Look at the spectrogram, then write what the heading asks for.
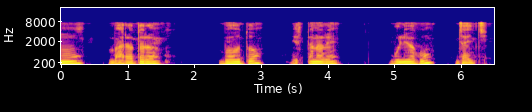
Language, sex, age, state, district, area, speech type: Odia, male, 45-60, Odisha, Malkangiri, urban, spontaneous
